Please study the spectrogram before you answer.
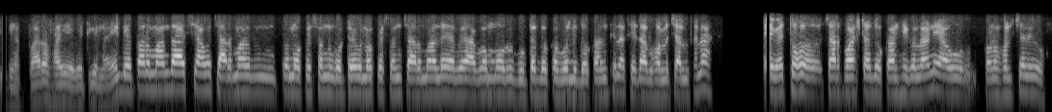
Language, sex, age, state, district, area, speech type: Odia, male, 30-45, Odisha, Sambalpur, rural, conversation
